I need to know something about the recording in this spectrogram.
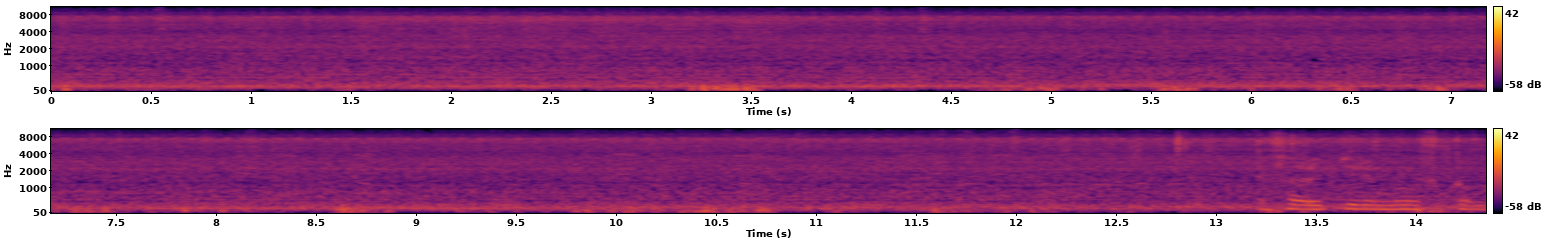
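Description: A finger taps softly on a phone's touchscreen.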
